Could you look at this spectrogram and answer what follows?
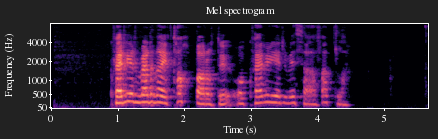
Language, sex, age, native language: Icelandic, female, 40-49, Icelandic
